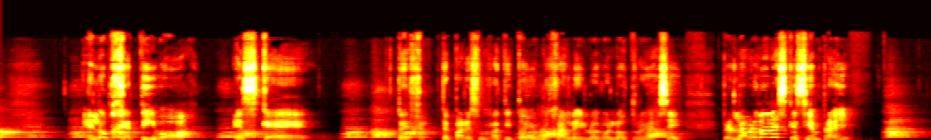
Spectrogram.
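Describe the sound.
The speaker's own dogs bark intermittently in the background while a person keeps talking steadily over them; the barks sit beneath the voice and are moderately loud.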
